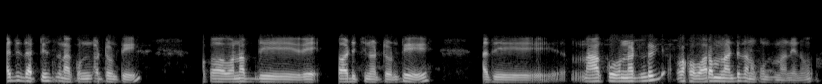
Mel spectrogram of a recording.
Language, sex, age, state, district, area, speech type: Telugu, male, 30-45, Andhra Pradesh, Nellore, rural, conversation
